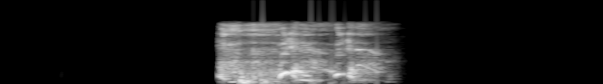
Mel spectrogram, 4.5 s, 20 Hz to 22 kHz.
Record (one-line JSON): {"cough_length": "4.5 s", "cough_amplitude": 32767, "cough_signal_mean_std_ratio": 0.4, "survey_phase": "beta (2021-08-13 to 2022-03-07)", "age": "18-44", "gender": "Female", "wearing_mask": "No", "symptom_cough_any": true, "symptom_fatigue": true, "symptom_headache": true, "symptom_onset": "2 days", "smoker_status": "Never smoked", "respiratory_condition_asthma": false, "respiratory_condition_other": false, "recruitment_source": "Test and Trace", "submission_delay": "2 days", "covid_test_result": "Positive", "covid_test_method": "RT-qPCR"}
